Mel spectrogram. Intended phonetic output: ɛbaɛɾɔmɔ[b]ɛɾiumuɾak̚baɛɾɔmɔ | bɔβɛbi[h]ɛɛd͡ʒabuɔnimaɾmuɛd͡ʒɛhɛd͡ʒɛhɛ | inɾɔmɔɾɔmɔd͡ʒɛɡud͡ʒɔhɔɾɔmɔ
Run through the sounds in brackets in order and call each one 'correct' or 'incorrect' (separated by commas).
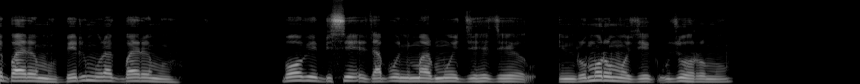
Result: correct, incorrect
